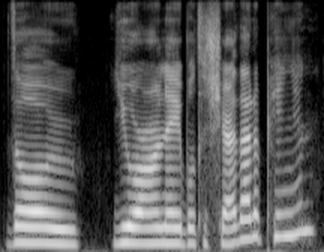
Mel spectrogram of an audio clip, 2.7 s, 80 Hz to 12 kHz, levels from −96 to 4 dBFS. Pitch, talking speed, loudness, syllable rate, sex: 225 Hz, 175 wpm, -14 LUFS, 6.1 syllables/s, female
